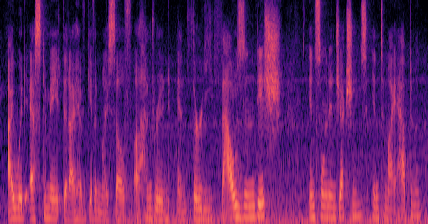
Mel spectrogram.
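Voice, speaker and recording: A man with a medium pitch talks at a fairly slow pace against noticeable background noise. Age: 60s. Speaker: record-holding endurance climber. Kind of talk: documentary interview. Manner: halting, with fillers and repeats.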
